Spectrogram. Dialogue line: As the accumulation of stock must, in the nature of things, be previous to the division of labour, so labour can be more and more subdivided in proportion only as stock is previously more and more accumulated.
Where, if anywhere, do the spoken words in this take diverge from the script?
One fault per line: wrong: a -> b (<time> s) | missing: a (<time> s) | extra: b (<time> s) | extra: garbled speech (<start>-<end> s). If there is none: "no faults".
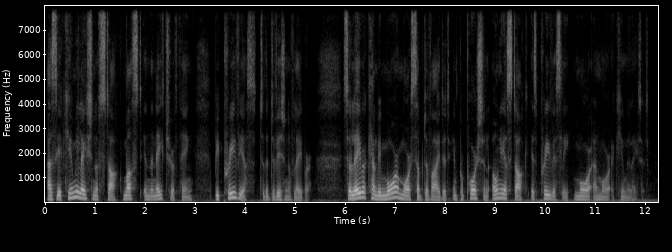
wrong: things -> thing (2.6 s)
